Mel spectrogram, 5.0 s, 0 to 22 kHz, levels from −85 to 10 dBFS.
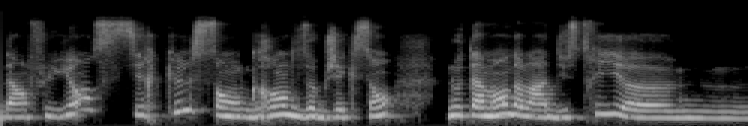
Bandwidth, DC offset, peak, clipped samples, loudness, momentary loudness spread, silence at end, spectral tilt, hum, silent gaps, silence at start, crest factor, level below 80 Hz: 13 kHz; under 0.1%; -6 dBFS; under 0.1%; -22 LUFS; 10 LU; 0 s; -5 dB/octave; none; none; 0 s; 16 dB; -68 dBFS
